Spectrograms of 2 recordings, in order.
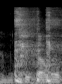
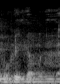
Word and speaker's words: Mujica: Sí, no, sé cómo se dice, Mujica. – sí, sí, sí, sí, Mujica.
